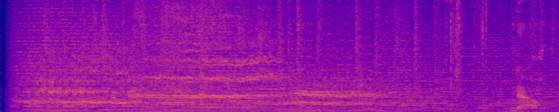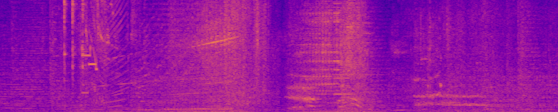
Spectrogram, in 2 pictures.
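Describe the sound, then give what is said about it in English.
Cars being dragged around in a film's car sequence, tires skidding and squealing over a steady engine roar, growing louder with sharp screeches and grinding bursts toward the end, intense with no talking. “but then when we get later on in the car sequence, we're talking about dragging cars around.”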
